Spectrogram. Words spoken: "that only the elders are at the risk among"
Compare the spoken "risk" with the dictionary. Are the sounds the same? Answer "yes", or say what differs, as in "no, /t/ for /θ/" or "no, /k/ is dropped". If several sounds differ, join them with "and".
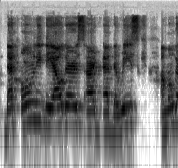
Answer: yes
